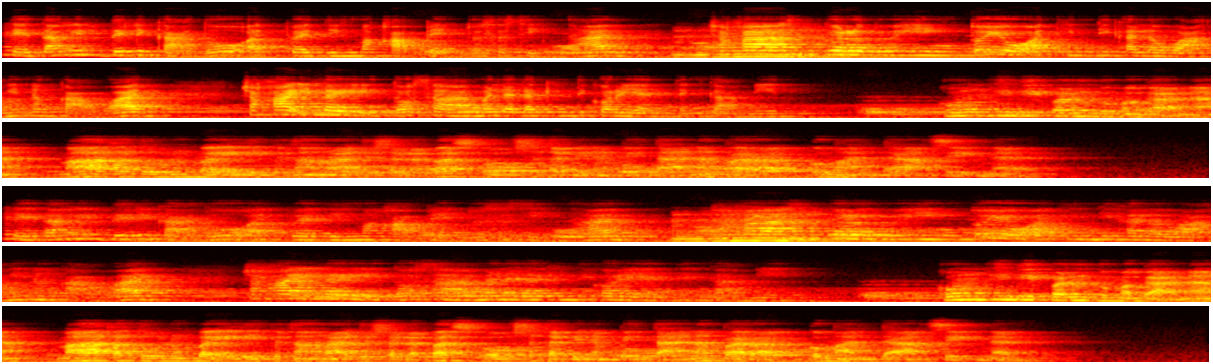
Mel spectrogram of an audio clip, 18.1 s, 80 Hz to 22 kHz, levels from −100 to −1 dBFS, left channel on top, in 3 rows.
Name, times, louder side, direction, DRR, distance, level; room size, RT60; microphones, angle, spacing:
voice 1, 0.0-3.1 3.5-9.9, left 4 dB, 80° left, 3 dB, 0.5 m, -33 dB
sound 1, 0.6-16.3, left 1 dB, 30° left, 0.8 m, -43 dB
voice 2, 3.3-4.1 10.7-17.2, right 2 dB, 80° right, -1 dB, 0.4 m, -32 dB
3.1 x 2.7 x 2.3 m, 0.80 s
head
